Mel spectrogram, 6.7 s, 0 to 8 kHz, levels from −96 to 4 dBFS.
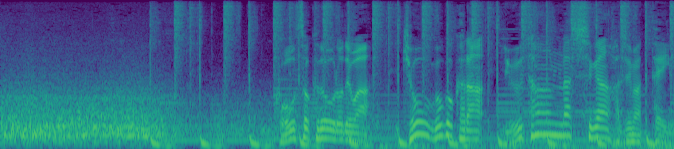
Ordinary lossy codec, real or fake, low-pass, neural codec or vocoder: none; real; none; none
